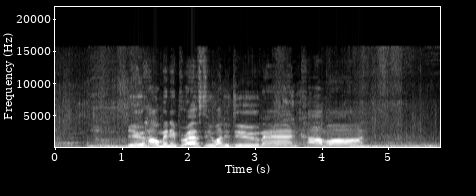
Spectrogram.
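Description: A huge beast lets out a long, loud, wavering roar.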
